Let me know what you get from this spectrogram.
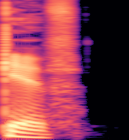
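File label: "give", British English; Oxford Audio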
